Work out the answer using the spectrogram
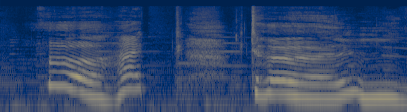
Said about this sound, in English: take your silly yawning out of my library!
